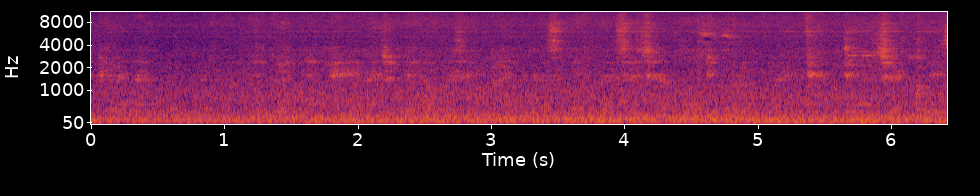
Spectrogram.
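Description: Steady low rumble of outdoor background noise, with a few faint soft clicks.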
